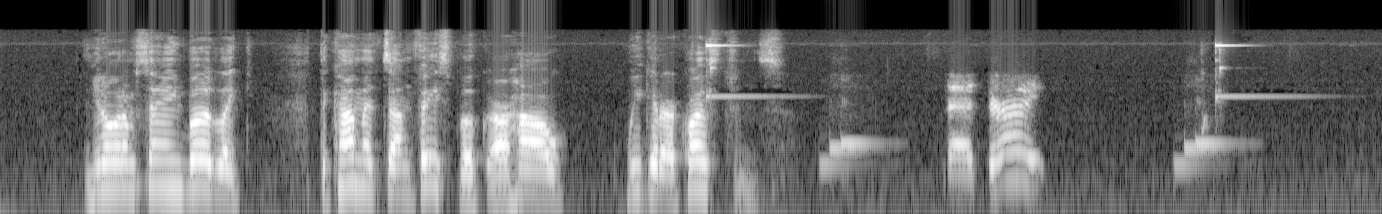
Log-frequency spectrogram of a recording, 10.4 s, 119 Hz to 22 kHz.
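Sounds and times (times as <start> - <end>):
speech: 0.6 - 5.9, 7.1 - 7.9
phone notification ding: 6.2 - 6.7, 8.8 - 9.8.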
